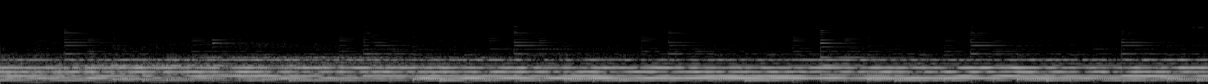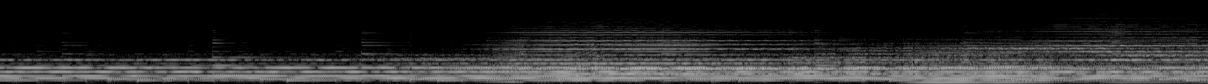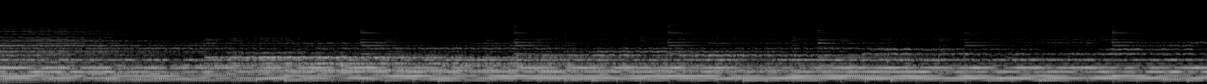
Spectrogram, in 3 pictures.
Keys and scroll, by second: 16.6 ctrl+z, 29.4 alt+space.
